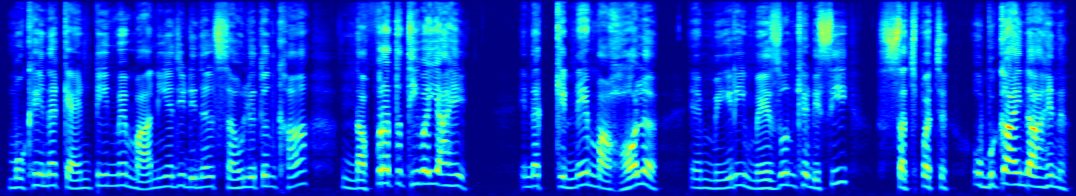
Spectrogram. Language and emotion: Sindhi, disgusted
